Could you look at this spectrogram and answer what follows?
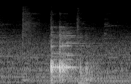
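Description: Eggs dropped into a bowl while making a cheese pie: a single sharp clink against the bowl followed by a brief soft splash and faint ringing, close and alone.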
